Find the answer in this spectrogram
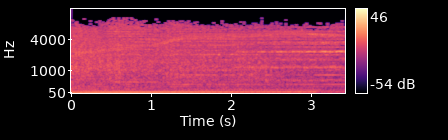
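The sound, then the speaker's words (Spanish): A heavy truck engine roars loud and steady as the vehicle starts to drive off on an airport apron, a deep low drone that eases slightly near the end. “Corre hacia el vehículo que ya se pone en marcha.”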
